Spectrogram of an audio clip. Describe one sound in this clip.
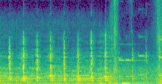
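A game plays short bright coin chimes at a steady pace.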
